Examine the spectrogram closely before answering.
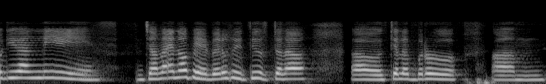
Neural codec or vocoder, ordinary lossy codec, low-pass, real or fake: codec, 16 kHz, 0.5 kbps, FunCodec, trained on Chinese and English, 25 frames a second; none; none; fake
